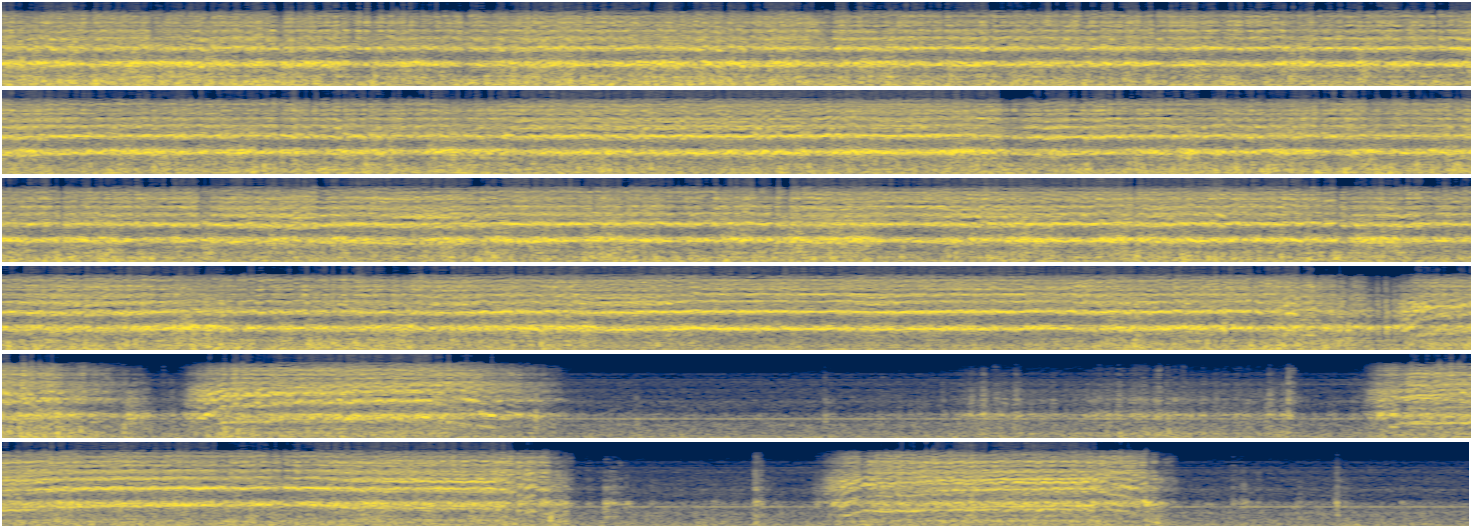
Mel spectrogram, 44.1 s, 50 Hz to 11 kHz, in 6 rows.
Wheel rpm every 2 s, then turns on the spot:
240, 230, 230, 230, 230, 220, 230, 230, 220, 220, 230, 230, 220, 230, 120, 120, 0, 10, 160, 160, 80, 50.
34-36 42-44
